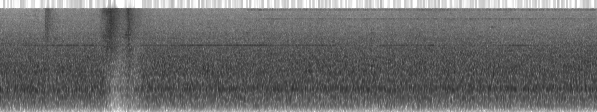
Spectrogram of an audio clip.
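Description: Steady rushing noise of a train at a station, played at double speed, with a brief break about a second and a half in.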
